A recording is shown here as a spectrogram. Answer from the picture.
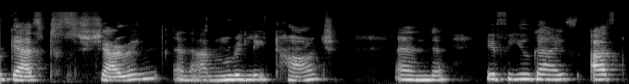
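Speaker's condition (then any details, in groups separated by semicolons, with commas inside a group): Cerebral palsy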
